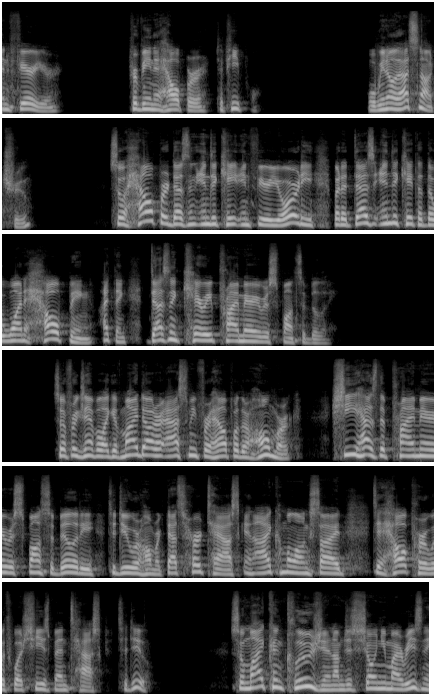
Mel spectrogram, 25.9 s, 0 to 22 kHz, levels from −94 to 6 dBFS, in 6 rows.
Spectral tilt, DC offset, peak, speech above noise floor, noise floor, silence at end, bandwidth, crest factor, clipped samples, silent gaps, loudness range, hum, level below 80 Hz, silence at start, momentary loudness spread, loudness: -5 dB/octave; under 0.1%; -10 dBFS; over 63 dB; under -90 dBFS; 0 s; 15 kHz; 16 dB; under 0.1%; none; 5 LU; none; -88 dBFS; 0 s; 9 LU; -27 LUFS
